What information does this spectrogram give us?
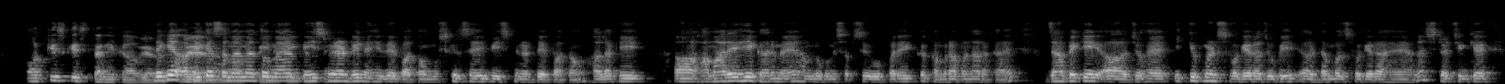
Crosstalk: present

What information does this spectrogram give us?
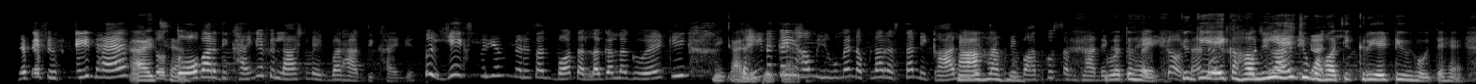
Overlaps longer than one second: present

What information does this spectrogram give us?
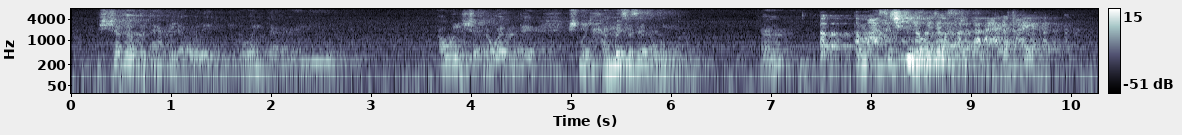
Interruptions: none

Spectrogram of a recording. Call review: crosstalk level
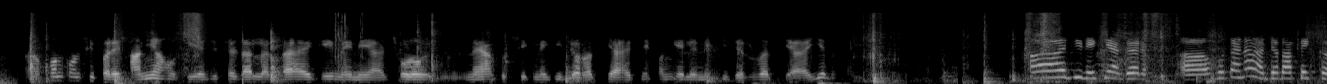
none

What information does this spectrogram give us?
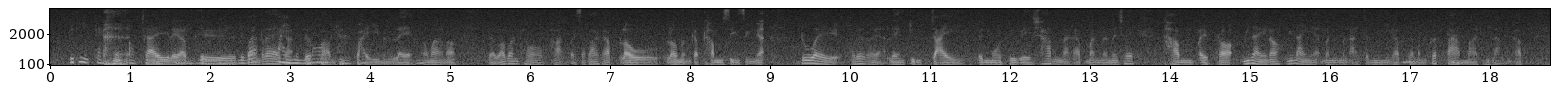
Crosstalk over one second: present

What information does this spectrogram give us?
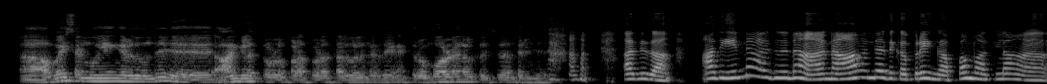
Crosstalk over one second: none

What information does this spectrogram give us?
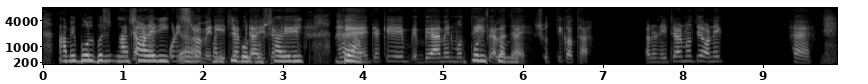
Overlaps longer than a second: present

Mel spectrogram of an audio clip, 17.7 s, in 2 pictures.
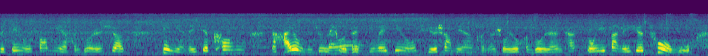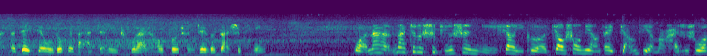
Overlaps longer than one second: none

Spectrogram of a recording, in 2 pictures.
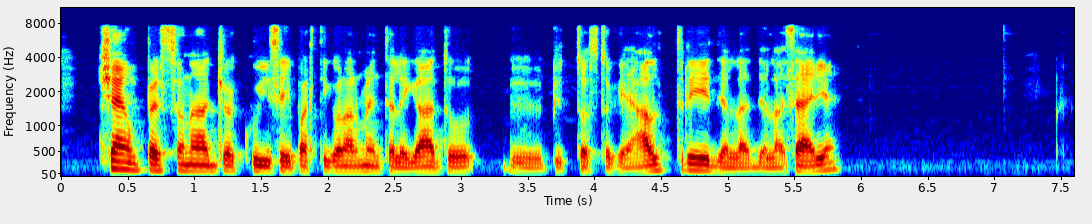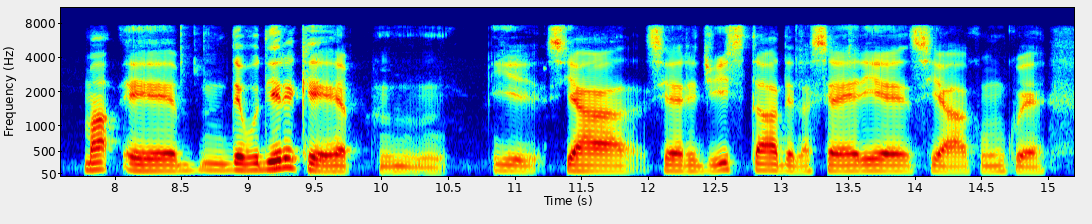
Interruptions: none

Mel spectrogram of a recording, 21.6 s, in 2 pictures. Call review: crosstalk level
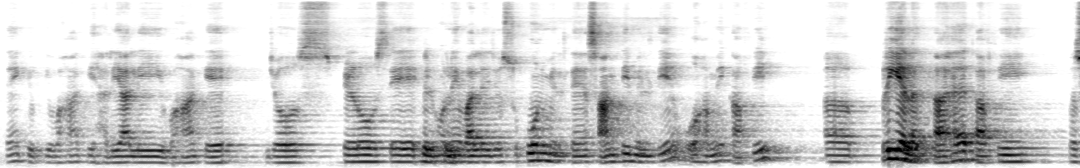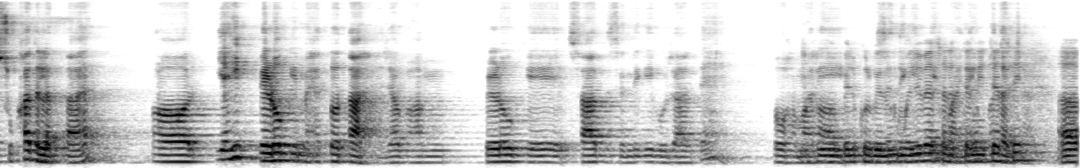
present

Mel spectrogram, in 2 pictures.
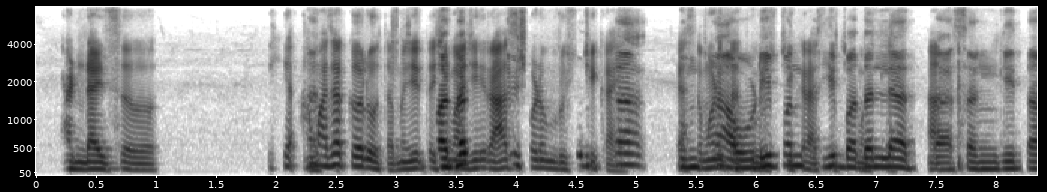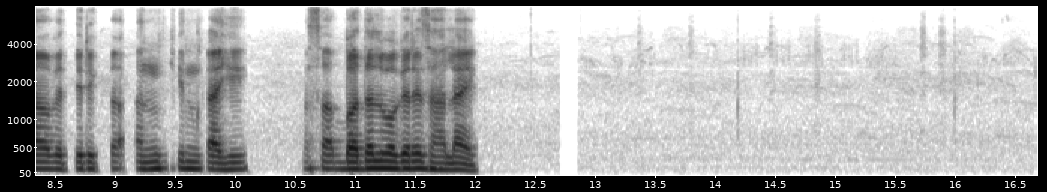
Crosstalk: present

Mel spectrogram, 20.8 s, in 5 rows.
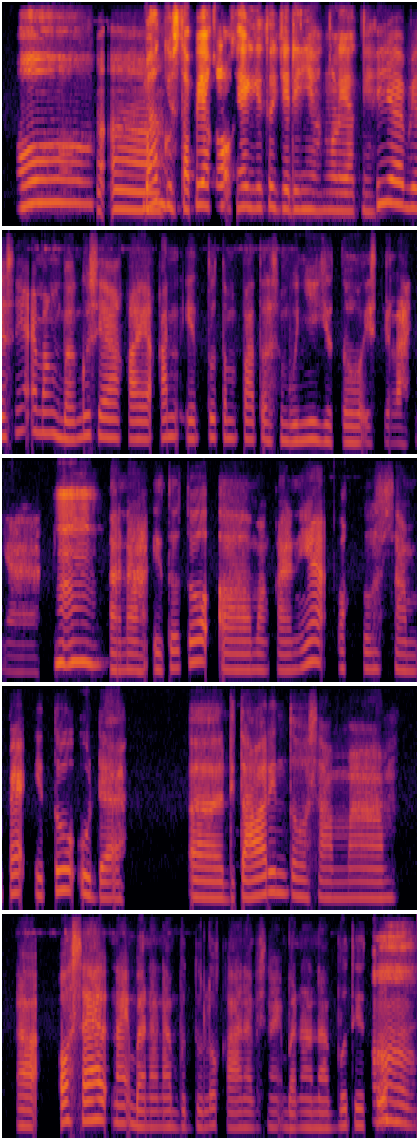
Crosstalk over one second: none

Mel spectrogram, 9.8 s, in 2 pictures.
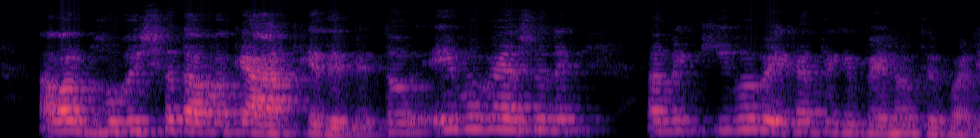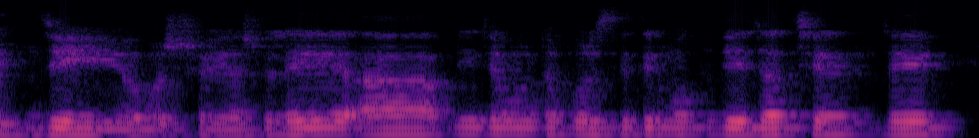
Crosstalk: none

